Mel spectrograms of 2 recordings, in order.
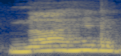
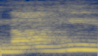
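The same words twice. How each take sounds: First: ਨਾਹਨ ending on a clear n; closing n. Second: ਨਾਹੀ ending in an open ī, no final n; long ī ending. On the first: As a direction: close ਨਾਹਨ with n after a short vowel. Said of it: "ਨਾਹਨ ਪੜ੍ਹਨਾ". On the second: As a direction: finish ਨਾਹੀ on the vowel. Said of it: "ਇਸ ਨੂੰ ਨਾਹੀ ਨਹੀਂ ਪੜ੍ਹਨਾ". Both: Shown as a demonstration.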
